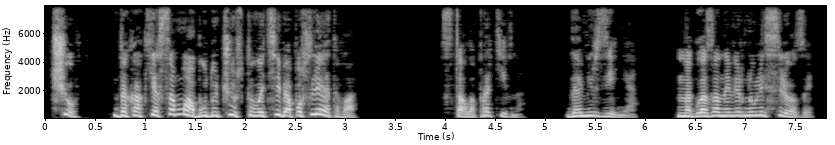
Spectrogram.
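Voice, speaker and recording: A woman's voice: on the high side, big pitch swings, normal speed, husky, dry recording. A woman narrating a novel in the first person as an audiobook reader, in an intimate, tense storytelling manner, close to the microphone.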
